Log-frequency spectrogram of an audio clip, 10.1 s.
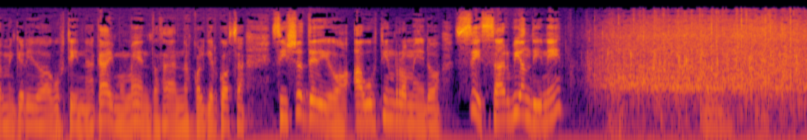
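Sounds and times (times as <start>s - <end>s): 
speech: 0.0s - 7.6s, 8.8s - 9.1s
audience applause, ovation: 7.2s - 10.0s.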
